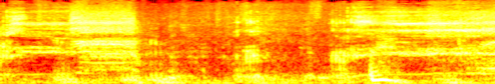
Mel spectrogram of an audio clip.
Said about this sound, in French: Mais est-ce que tu arriveras à me dire si ce cochon est heureux ou pas?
